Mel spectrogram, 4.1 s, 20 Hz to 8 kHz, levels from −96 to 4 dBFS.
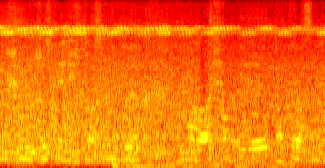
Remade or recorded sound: recorded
